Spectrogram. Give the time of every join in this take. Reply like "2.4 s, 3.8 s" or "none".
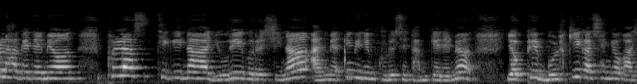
2.3 s, 3.5 s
